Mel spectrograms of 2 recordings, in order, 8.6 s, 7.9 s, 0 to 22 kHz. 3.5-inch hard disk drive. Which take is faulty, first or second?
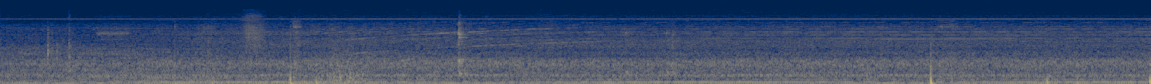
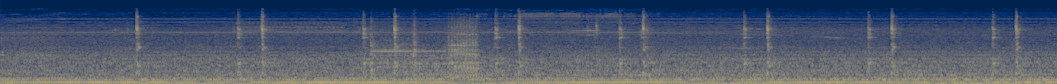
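second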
